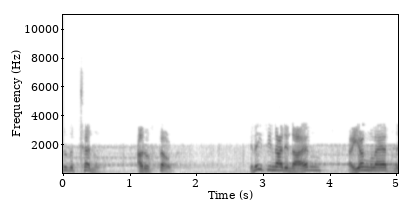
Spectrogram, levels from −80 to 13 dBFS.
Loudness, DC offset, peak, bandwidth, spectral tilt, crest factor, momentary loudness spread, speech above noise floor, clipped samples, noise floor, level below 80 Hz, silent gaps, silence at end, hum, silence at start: -22 LUFS; under 0.1%; -4 dBFS; 7 kHz; -7 dB/octave; 18 dB; 16 LU; 32 dB; under 0.1%; -53 dBFS; -68 dBFS; none; 0 s; none; 0 s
